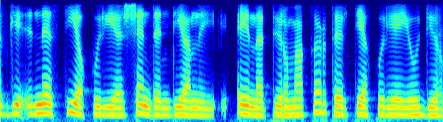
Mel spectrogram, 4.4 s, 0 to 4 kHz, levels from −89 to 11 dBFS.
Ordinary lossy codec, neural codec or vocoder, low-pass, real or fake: Opus, 64 kbps; codec, 24 kHz, 1.2 kbps, DualCodec; 3.6 kHz; fake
